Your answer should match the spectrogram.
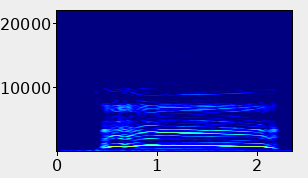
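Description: One long, high-pitched vocal cry that starts about half a second in, wavers briefly, then holds one steady note that sags slightly near the end.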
